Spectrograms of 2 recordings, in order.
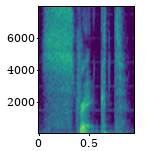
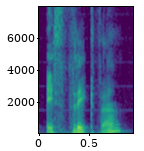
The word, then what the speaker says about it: strict: Some of my old school teachers were very strict. No se puede decir estricta. Cuidado con la pronunciación.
